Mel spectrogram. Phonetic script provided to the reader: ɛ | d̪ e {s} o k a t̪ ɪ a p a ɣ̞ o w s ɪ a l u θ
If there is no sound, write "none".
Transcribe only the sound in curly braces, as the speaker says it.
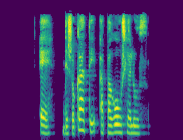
s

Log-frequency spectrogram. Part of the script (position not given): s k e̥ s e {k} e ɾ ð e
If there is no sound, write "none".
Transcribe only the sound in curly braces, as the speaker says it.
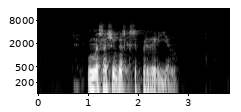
p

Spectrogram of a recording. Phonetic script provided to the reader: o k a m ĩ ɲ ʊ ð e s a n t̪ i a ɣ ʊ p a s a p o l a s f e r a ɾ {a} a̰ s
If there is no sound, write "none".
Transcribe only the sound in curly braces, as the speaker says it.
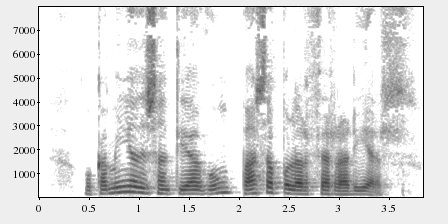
i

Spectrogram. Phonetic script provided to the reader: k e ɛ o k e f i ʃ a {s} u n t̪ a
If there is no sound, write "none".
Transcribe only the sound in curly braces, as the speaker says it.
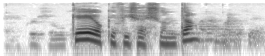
ʃ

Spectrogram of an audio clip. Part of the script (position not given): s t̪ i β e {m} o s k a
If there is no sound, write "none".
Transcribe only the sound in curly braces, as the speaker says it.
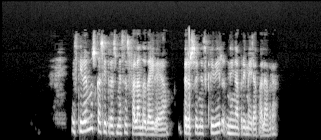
m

